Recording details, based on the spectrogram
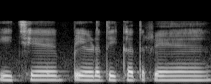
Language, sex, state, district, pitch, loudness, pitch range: Hindi, female, Chhattisgarh, Bilaspur, 200 Hz, -14 LUFS, 195-200 Hz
